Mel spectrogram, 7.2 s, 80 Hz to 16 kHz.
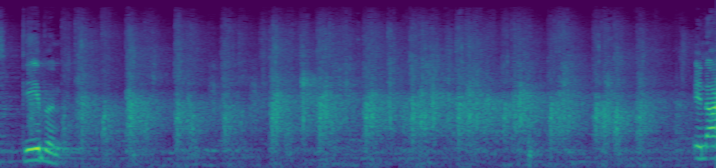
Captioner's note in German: Beifall CDU und BÜNDNIS 90/DIE GRÜNEN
